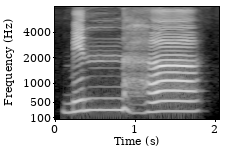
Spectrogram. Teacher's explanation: نون ساکنہ ہے لیکن اس کے بعد حروف حلقی ہے تو یہاں پر اظہار ہوگا، من میں اخفا نہیں ہوگا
